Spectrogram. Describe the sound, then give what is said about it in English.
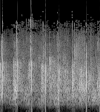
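An audience claps after a lecture, a brief burst of brisk, fairly loud applause with sharp, rapid hand claps overlapping in a steady patter for about two seconds. “Let's have a round of applause.”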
